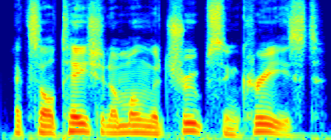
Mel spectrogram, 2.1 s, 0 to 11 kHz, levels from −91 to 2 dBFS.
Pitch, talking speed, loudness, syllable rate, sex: 105 Hz, 145 wpm, -19 LUFS, 5.9 syllables/s, male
